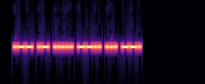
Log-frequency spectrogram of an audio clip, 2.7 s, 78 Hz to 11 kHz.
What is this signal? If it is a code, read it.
Morse code, heard as a keyed tone, about 46 wpm, 700 Hz. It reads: WA5ZSG
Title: USA Call Signs - 3x Character Spacing - 45wpm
